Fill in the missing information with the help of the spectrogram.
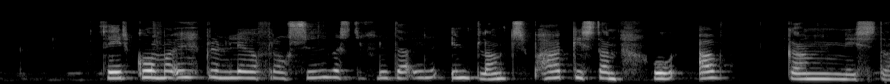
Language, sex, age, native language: Icelandic, female, 18-19, Icelandic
